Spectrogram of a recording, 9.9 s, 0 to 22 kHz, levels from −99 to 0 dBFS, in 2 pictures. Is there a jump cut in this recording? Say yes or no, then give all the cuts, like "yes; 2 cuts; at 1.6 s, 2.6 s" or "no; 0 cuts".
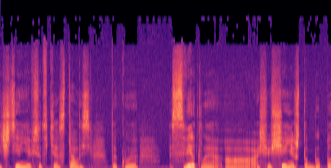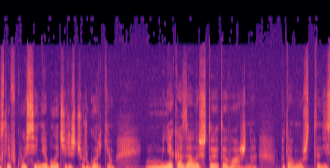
no; 0 cuts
